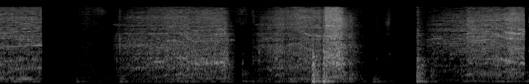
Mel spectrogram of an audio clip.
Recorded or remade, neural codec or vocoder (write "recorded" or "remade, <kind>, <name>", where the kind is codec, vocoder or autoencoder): remade, vocoder, BigVGAN v2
